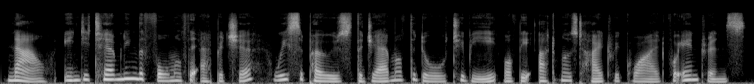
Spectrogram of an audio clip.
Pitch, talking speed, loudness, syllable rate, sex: 165 Hz, 190 wpm, -21 LUFS, 5.3 syllables/s, female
